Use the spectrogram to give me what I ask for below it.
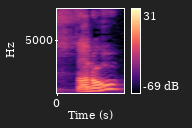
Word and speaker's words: subtle: And when I would ask people to write how to pronounce it, people will say, well, the B is practically silent and you're just, and it's very faint.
